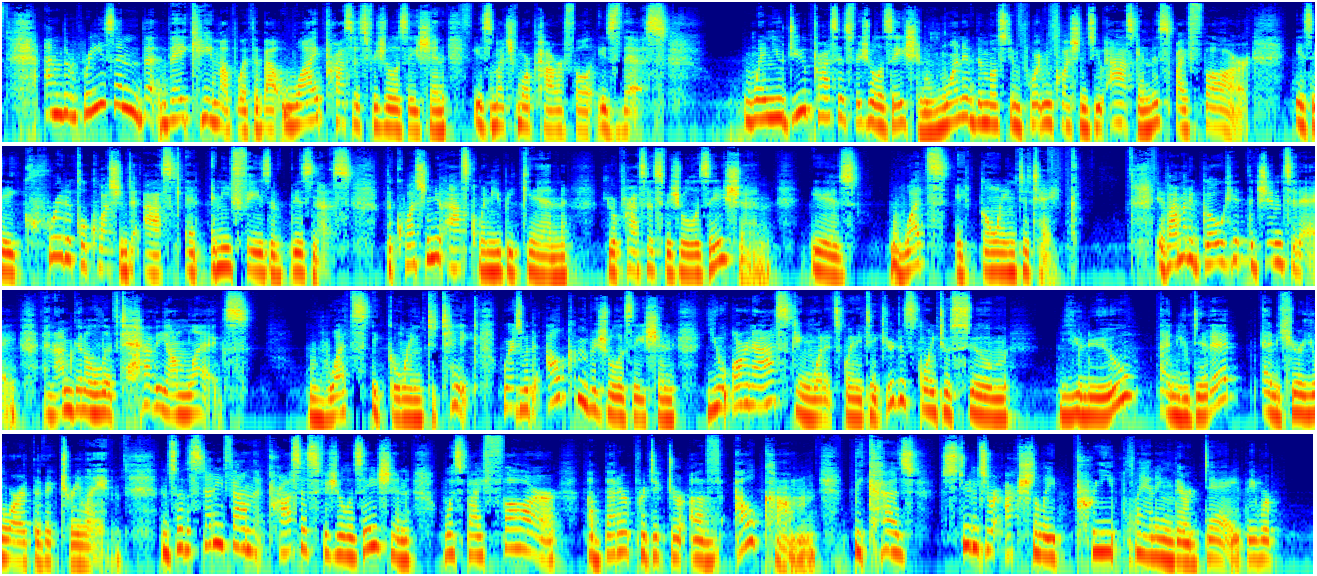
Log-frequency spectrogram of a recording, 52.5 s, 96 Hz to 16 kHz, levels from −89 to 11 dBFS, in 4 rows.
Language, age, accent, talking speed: English, 40-59, American, 160 wpm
